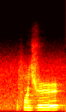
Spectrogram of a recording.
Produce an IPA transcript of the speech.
f ɔ̃ j ɣ ə˞

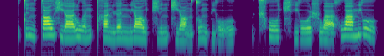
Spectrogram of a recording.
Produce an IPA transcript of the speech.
t̪ i˥˩ ŋ t̪ ɑ˥ ʊ̯ ɕ j ä˧˥ l w ə˧˥ n pʰ a˥˧ n ɥ ɛ˥˧ n m j ɑ˥˩ ʊ̯ t͡ɕ i˧˥ n t͡ɕ j ɑ̰˨˩ ŋ t̪ ʊ˥˩ ŋ p j o̰˨˩˦ ʊ̯ | ʈ͡ʂʰ o˥ ʊ̯ t͡ɕʰ j o˧˥ ʊ̯ ʂ w ä̰˨˩ x w ä˥ m j o˥˩ ʊ̯

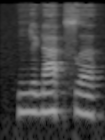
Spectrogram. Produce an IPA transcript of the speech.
ɲ ɨ ɳ a ʔ sʷ ɐ

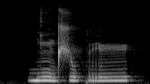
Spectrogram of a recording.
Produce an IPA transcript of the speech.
ɡ ĩ d ʃ u p r y

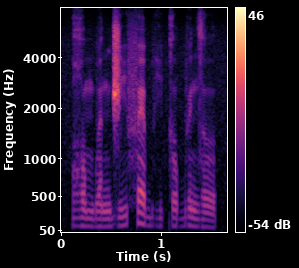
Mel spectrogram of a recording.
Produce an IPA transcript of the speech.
ʁʷ ɤ m b ɜ n d͡ʒ i f ɛ bʱ i k ɤ b ʏ n z ɤ

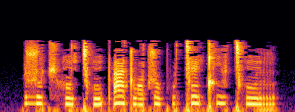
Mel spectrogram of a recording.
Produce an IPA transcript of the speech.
z u˨ t͡ʃ h õ˨ ǀʰ ũ˨˦ pʼ a˦ t w ɔ˨ t͡s o˦˨ kʷʰ ɤ˦ ǀ ɛ̃˦ ǃʰ i˦ v ǀʰ ũ˦ r

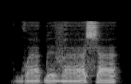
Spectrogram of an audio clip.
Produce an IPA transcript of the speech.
ɡʷ æ ɓ e v æ ɕ æ

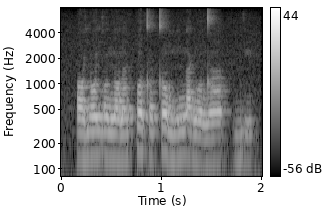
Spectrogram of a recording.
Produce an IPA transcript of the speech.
ɔ˨ j ɔ̃˧ j o˨ n ɔ˨ ɾ ã˨˦ k ɔ̃˦˨ t o˨˦ t ɔ̃˦˨ b ĩ˨˦ n a˧ ɡ ɔ̃˨ d ã˧ | b i˨

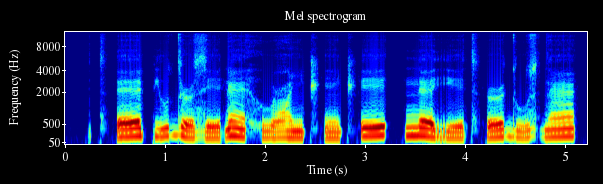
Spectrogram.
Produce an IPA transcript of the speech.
t͡sʼ ɛ˨˦ pʲ u˨˦ d ə˞˩ z e˩ ɗ ɛ̃˦˨ h u˩ ʕ ĩ˩ t͡ʃʼ ẽ˩ t͡ʃʼ e˦˥ | n ɛ˦˨ rʲ e˩ t͡sʼ ə˞˨˦ d u˨˩˦ z d æ̃˦˥

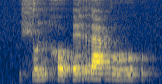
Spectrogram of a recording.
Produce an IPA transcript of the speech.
ç o˨˥ ɲ h o˩˧ ʔ e˦˥ r æ˦˥ b uː˩˧ ʔ

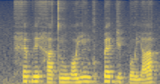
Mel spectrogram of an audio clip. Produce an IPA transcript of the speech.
h ɛ˧ b e˧ h a˨ t ũ˨ w ɔ˨˦ j ĩ˦ ɡ o˧ k͡p ɛ˦ ɡ e˧ k͡p o˨ j a˨˦

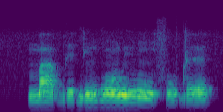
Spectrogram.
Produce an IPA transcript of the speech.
m a˧ b e˧ ɡ ĩ˦ b ɔ̃˦ l ĩ˧ l ũ˨ s o˨ d ɛ˧

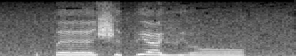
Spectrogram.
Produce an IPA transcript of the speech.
p ɛː ɕ ə pʲ ɑ vʲ ɔː

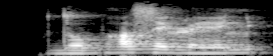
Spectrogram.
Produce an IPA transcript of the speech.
d o bʱ ʌ lˠ z e lʲ ɭ e lʲ

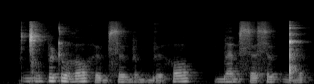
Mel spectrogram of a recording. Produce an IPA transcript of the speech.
ɡ͡ǀ o˦ p ʉ˦ ʈ ɾ u˧ l o˦ h ʉ˨ b s ʉ˧ b ʏ˧ b ɡ͡b ʉ˨ h o˦ | b ɛ˧ b s ʏ˨ s ʉ˧ p ɡ͡ǃ ʏ˧

